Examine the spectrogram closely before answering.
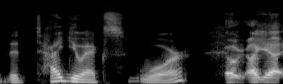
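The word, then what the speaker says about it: Tiguex: I may not say this word correctly, the Taiguex War. Yeah, it's really hard to. I've tried to pronounce it for years, but it's still tricky. It's Tiwish.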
